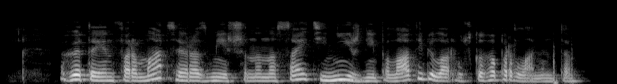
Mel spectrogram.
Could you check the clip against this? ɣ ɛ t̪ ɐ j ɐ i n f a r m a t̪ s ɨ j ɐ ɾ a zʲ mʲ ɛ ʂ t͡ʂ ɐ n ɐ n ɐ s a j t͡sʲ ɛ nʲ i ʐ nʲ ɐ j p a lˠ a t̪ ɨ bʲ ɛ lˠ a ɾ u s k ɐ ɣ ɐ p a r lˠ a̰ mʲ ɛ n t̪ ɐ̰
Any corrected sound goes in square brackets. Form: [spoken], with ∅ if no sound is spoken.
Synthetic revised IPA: ɣ ɛ t̪ ɐ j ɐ i n f a r m a t̪ s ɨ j ɐ ɾ a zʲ mʲ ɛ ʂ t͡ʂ ɐ n ɐ n ɐ s a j t͡sʲ ɛ nʲ i ʐ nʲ ɐ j p a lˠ a t̪ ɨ bʲ ɛ lˠ a ɾ u s k ɐ ɣ ɐ p a r lˠ a̰ mʲ ɛ n t̪ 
